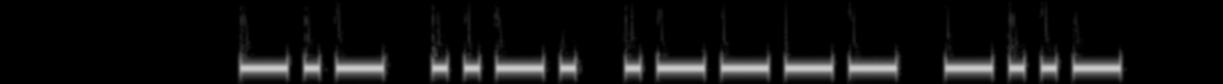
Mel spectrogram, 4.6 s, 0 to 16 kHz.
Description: Morse code, heard as a keyed tone, about 20 wpm, 700 Hz. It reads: KF1X
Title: USA Call Signs - 4 Characters - 20wpm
